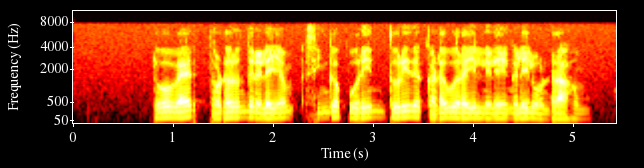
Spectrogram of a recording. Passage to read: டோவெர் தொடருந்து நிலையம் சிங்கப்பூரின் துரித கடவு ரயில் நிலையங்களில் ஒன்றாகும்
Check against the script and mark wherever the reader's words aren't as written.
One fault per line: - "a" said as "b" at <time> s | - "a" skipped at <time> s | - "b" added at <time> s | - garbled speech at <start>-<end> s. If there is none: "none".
none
